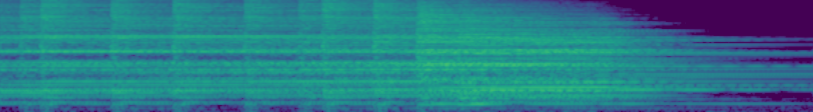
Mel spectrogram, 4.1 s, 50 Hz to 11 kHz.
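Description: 18-inch crash cymbal played with a 5A drumstick, struck about four to five times a second, then left to ring and fade out from about two seconds in. This is the cymbal on its own, with no plate under it, giving its full open wash.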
